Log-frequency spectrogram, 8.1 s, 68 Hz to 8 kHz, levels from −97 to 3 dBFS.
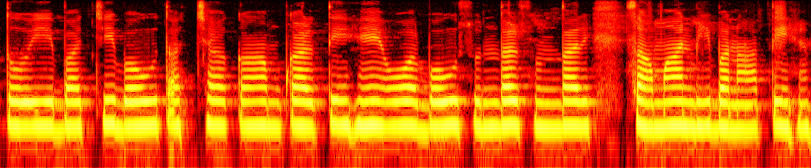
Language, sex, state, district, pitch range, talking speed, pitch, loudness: Hindi, female, Uttar Pradesh, Jalaun, 220-230 Hz, 110 wpm, 225 Hz, -18 LUFS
